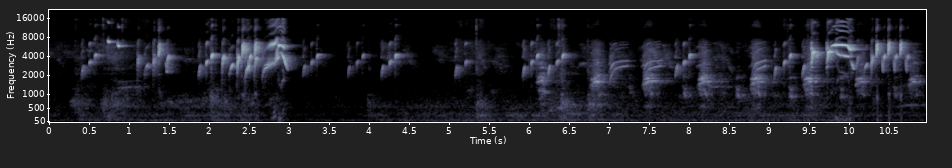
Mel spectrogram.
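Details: Male European goldfinch singing to lure a female for mating; bursts of high chirps and twitters, a quieter stretch, then busier, louder twittering toward the end.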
